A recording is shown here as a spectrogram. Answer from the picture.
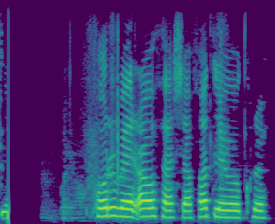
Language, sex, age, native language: Icelandic, female, 10, Icelandic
